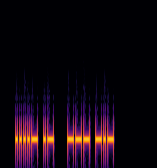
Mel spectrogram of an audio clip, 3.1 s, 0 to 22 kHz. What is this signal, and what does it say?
Morse code, heard as a keyed tone, about 31 wpm, 700 Hz. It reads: 4A OK
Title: Field Day Exchanges - 30wpm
